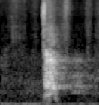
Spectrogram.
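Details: A German Shepherd Dog outdoors by a gazebo lit with new plug-in string lights, in winter, gives a single loud, sharp bark that breaks off quickly; he attacks a board and barks at it.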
